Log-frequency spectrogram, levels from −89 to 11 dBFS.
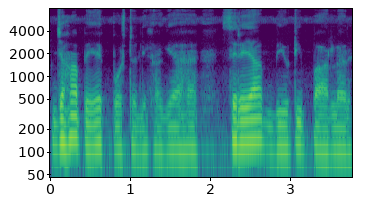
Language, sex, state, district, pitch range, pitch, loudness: Hindi, male, Jharkhand, Garhwa, 105-125 Hz, 110 Hz, -18 LUFS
